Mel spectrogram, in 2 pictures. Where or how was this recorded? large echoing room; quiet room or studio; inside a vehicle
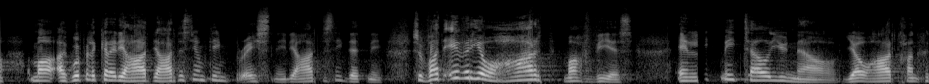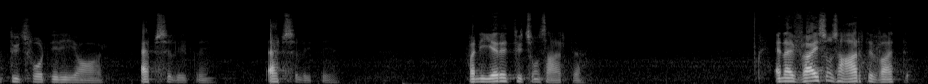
large echoing room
